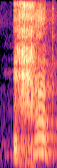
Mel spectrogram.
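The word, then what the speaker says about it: אחד: Entonces, la palabra ejad, uno, ejad, si uno se equivoca, confunda, en lugar de pronunciar ejad con dalet, cambia la dalet por la reish, es un puntito.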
